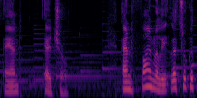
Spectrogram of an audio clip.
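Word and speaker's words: hecho: letter h echas and echo they both translate into the word made in spanish the letter h is silent therefore you begin your sound in this case with the letter e echas and echo and finally let's look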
